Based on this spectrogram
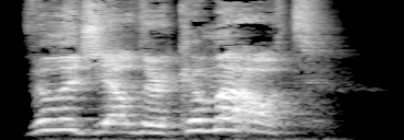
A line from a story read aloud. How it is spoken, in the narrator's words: we yell out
